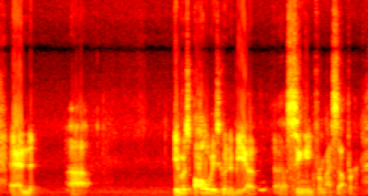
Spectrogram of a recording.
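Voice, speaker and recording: There is noticeable background noise. The man in the clip talks very fast. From Kentucky (Louisville). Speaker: nonprofit CEO, retired firefighter. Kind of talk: radio interview.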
